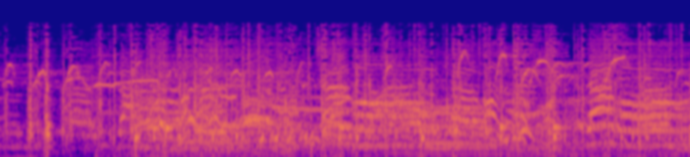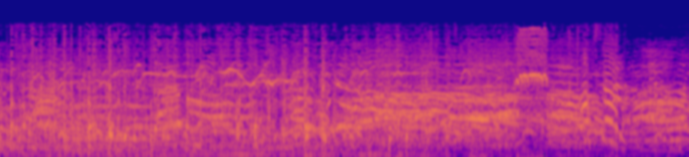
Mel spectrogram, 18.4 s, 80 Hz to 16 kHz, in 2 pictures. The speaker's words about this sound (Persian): کنار کیسه یه قوطی فلزی هست، با لگد قوطی رو پرت میکنه. اینجا یه زمین خاکیه که 10-15 پسر بچه نوجوان دارن فوتبال بازی میکنن با همون قوطی فلزی. پسری داره سوت میزنه.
